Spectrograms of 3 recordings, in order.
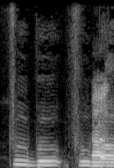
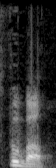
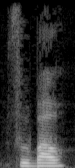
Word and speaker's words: fubo: i don't know exactly how you pronounce fubo or if it's fubu or whatever it's fubo fubo well so yeah but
